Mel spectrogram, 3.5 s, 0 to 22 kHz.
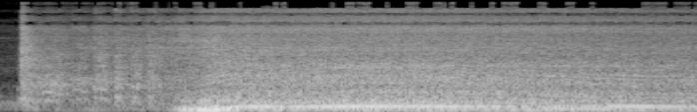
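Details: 2011 Mercedes-Benz GL 450 after replacing the A/C compressor, serpentine belt, idler pulley check and oil filter housing seal: starter cranks briefly, engine catches cleanly and settles into an even, smooth idle with no squeal or knock; normal start and idle.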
